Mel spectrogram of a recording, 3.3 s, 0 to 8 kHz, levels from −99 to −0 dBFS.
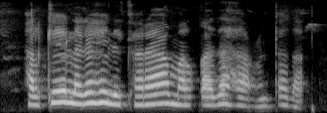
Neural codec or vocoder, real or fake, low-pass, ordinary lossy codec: none; real; none; none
